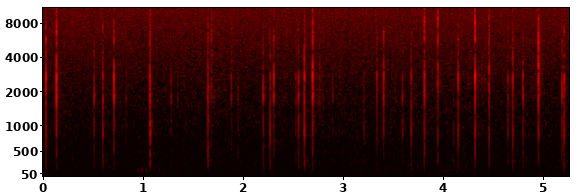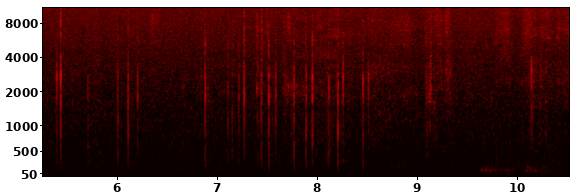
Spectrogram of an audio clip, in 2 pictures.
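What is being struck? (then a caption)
Plastic squeeze tube. Long manicured nails tap and scratch along the surface of a small white plastic squeeze tube of face cream held in both hands. Quiet, dry, bright clicks and scratches come in irregular bursts with almost no ring. They sit over a soft hiss, and a faint low rumble rises briefly near the end.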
